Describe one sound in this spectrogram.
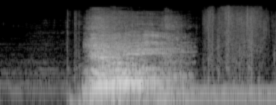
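A large creature lets out a long, deep bellowing roar.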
